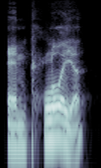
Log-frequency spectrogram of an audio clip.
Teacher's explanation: employer three syllables the stress is in the middle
